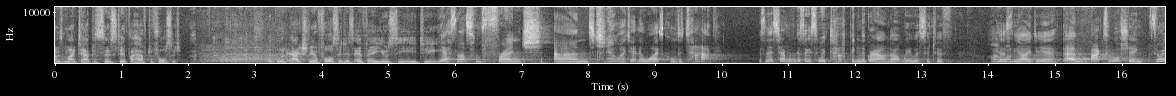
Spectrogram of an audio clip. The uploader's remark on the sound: Highlights of the first live show of our 2021/2022 tour. We’re in Bath.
